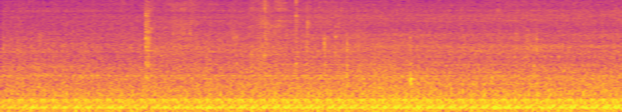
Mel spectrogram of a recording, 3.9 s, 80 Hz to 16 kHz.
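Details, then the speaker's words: Sony TC-350 three-head reel-to-reel after freeing a gummed-up capstan idler wheel arm that stopped the pinch roller engaging and bogged the tape to a stop; heads cleaned and demagnetized. Now a steady, even motor hum, no scraping, squeal or wobble: normal tape transport. "now it plays no problems at all now sounds good for sure"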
